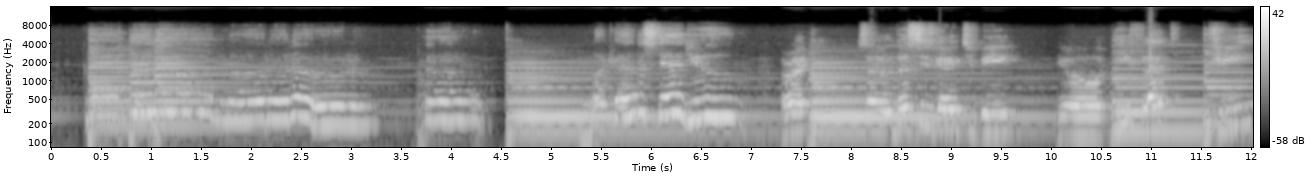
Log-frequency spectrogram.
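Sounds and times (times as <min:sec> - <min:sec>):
keyboard piano chord: 0:00.0 - 0:12.0
man singing: 0:00.4 - 0:04.5, 0:05.3 - 0:12.0.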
